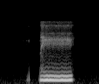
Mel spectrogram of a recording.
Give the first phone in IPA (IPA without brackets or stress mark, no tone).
k͡p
